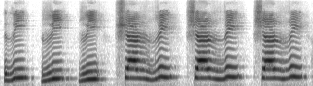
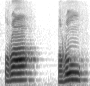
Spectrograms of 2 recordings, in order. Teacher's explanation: را کو باریک رکھیں گے. جب بھی رائے مشددہ کے نیچے زیر آئے تو را کو باریک رکھنی ہے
